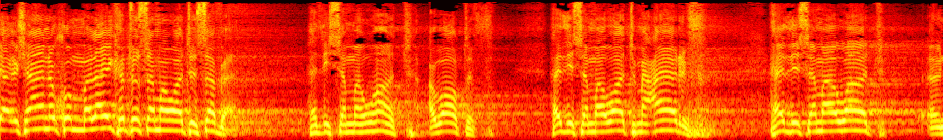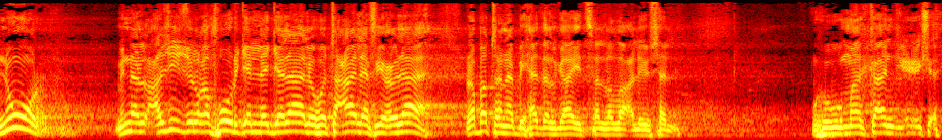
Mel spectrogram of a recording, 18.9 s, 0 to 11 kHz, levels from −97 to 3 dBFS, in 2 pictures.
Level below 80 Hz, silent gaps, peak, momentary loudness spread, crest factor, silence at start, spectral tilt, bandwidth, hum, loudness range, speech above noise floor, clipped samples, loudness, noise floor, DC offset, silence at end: -60 dBFS; none; -2 dBFS; 14 LU; 14 dB; 0 s; -4 dB/octave; 11 kHz; none; 4 LU; 30 dB; under 0.1%; -16 LUFS; -46 dBFS; under 0.1%; 0 s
